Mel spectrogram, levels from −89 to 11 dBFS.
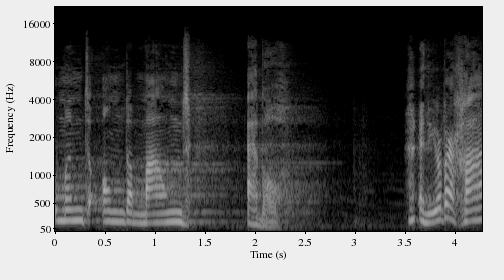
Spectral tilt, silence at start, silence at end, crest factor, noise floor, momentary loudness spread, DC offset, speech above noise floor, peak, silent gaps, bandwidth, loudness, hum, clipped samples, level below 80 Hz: -5 dB/octave; 0 s; 0 s; 22 dB; -66 dBFS; 16 LU; under 0.1%; 37 dB; -8 dBFS; none; 13.5 kHz; -30 LUFS; none; under 0.1%; -66 dBFS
